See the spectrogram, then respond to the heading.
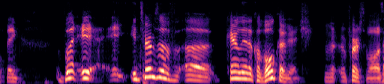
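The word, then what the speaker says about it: Karolina Kowalkiewicz: But in terms of Karolina Kovalevich, first of all, is how you say her name.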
